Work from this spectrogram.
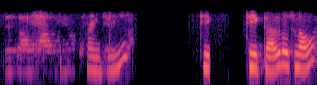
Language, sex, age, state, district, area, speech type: Dogri, female, 18-30, Jammu and Kashmir, Kathua, rural, conversation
